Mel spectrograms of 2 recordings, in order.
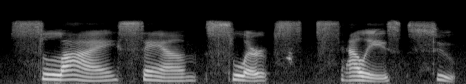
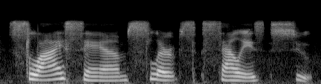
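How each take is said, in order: First: It is said at a normal, unhurried pace. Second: It is said at a quicker pace.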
